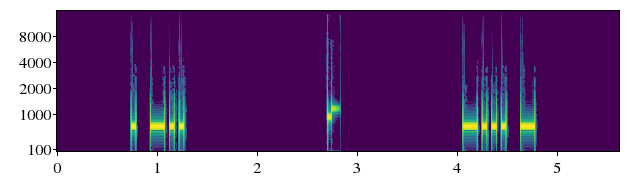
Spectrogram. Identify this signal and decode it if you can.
Morse code, heard as a keyed tone, about 25 wpm, 700 Hz. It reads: E D B T
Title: All Cut Numbers - 2-Digit 25wpm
